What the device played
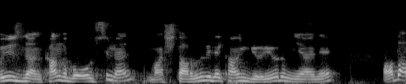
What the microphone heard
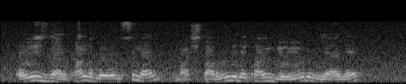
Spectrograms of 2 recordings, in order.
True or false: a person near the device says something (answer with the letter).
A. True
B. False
B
